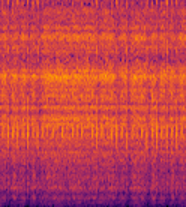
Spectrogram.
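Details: Boxer four-cylinder petrol engine: rough, lumpy idle with a tinny, uneven thrash and missing beats; misfiring, running on only two cylinders.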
